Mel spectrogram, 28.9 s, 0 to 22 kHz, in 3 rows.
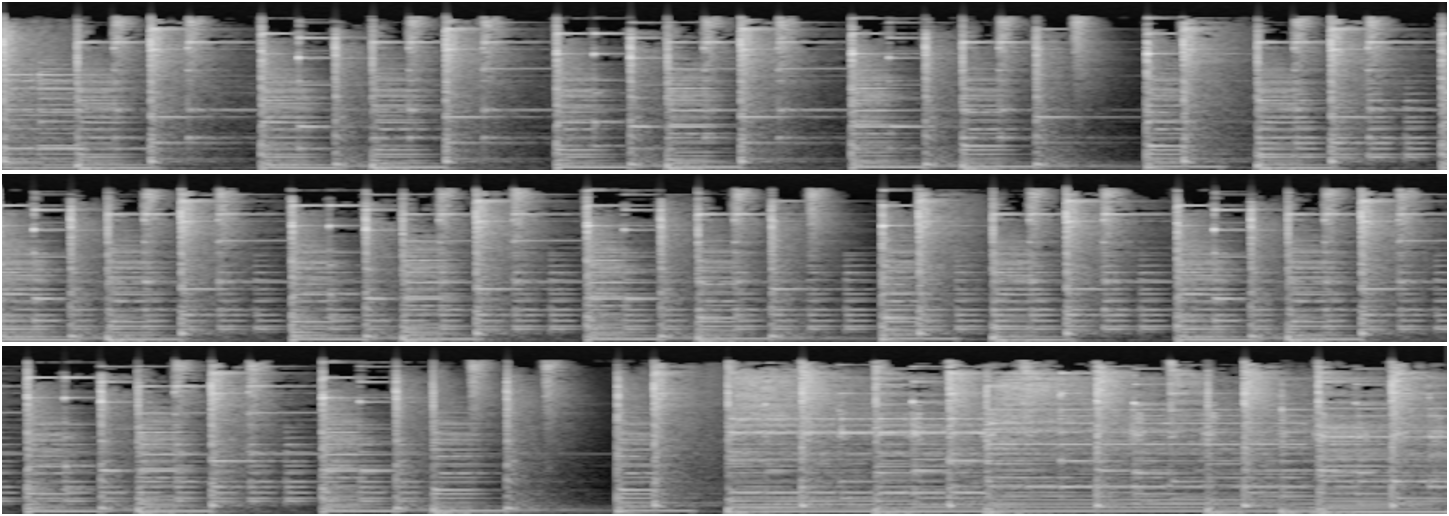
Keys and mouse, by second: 0.4 g, 2.5 g, 3.1 KP_1, 4.1 Tab, 4.6-5.7 middle drag, 5.9 Tab, 6.0 middle click, 8.7 Tab, 8.7-9.3 middle drag, 9.4 KP_3, 10.7 Tab, 11.2 g, 14.3 Tab, 14.3-15.0 middle drag, 15.3 w, 16.4-16.9 middle drag, 17.5 middle drag, 18.1 KP_3, 18.6 alt+z, 19.1-19.4 shift+middle drag, 19.8 Tab, 20.4 middle click, 21.7 middle click, 22.8-23.3 alt+middle drag, 23.2 alt+z, 23.5 shift+middle drag, 23.9-24.9 middle drag, 26.3 g.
